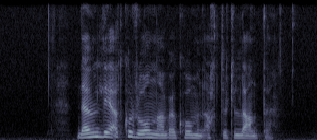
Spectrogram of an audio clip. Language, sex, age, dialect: Faroese, female, 61+, Suðurstreymoy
